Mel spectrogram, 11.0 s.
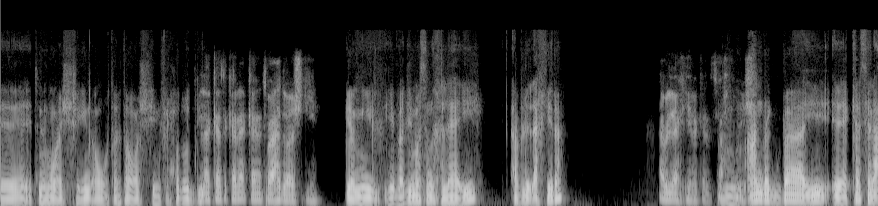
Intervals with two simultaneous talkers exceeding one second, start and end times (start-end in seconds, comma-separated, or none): none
